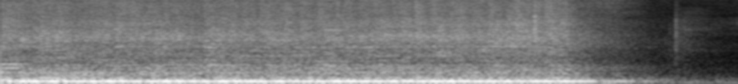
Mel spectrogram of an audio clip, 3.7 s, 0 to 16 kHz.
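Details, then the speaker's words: Mustang, low-boost street tune, warmed up at 182 coolant, after adding fuel enrichment table (previously died on snap throttle): snaps up crisply from idle and falls back without stumbling or dying; clean throttle response. "anyways i said you could never snap it kind of it would die it always slowed up if i learned anything at all yesterday i found that fuel enrichment table"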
